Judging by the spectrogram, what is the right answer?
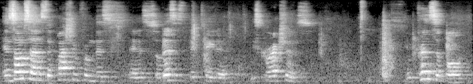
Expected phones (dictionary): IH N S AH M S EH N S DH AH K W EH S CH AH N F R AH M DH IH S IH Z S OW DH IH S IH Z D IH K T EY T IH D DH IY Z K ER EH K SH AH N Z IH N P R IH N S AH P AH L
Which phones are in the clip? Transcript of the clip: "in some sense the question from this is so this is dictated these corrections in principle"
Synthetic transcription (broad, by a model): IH N S AH M S EH N S DH AH K W EH S CH AH N F R AH M DH IH S IH Z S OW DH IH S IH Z D IH K T EY T IH D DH IY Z K ER EH K SH AH N Z IH N P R IH N S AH P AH L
